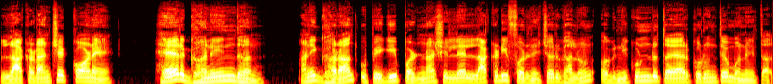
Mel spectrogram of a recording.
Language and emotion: Goan Konkani, neutral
